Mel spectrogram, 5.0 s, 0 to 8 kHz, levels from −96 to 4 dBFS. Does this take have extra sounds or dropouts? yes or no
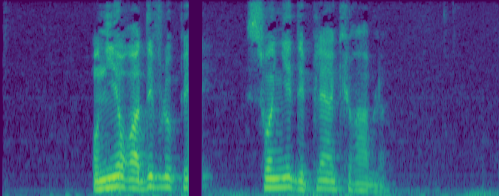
yes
